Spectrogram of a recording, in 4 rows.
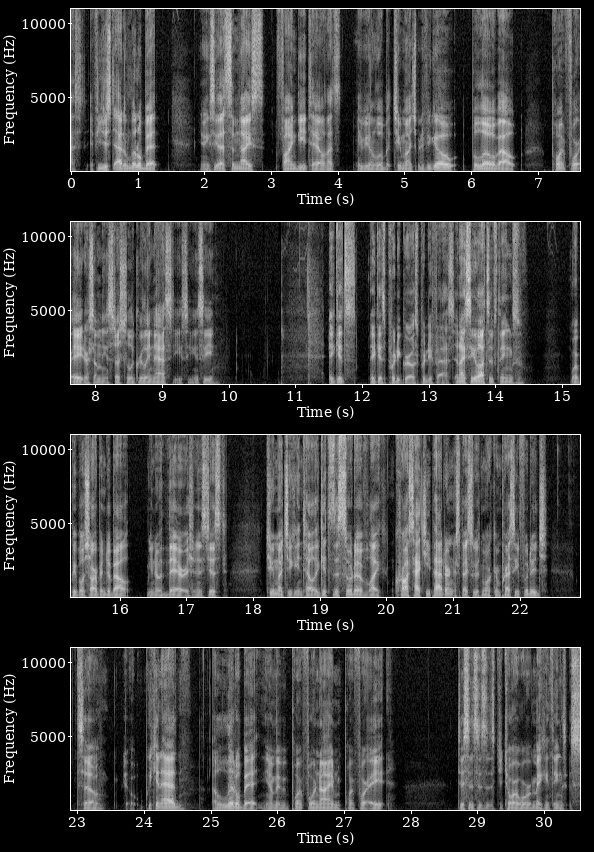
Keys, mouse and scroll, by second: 0.2 scroll down 1, 1.6-2.2 scroll down 1, 2.2-5.2 scroll up 1, 5.4 click, 17.9-20.3 scroll down 1, 21.7 click, 26.1 click.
